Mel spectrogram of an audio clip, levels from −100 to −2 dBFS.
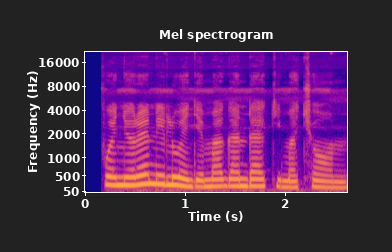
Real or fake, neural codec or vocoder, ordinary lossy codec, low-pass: real; none; none; none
